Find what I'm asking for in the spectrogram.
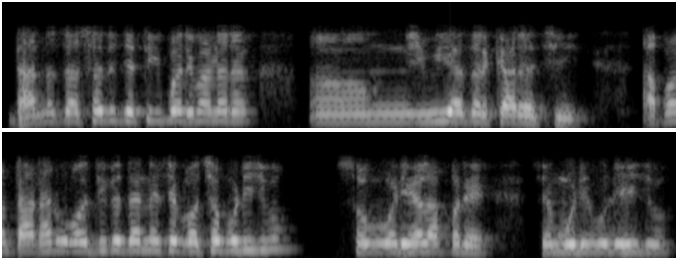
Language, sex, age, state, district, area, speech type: Odia, male, 60+, Odisha, Balasore, rural, conversation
